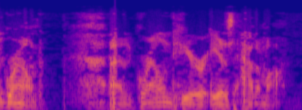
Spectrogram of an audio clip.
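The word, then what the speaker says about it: אדמה: and ground here is Adama it's written the same way as Adam with the addition of the Hebrew he which is pronounced ah at the end of the word typically the ah makes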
